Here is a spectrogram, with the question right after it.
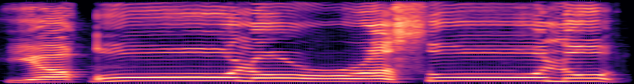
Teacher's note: واو ساکن سے پہلے پیش ہے، اس لیے واو مدہ ہوگا، واو مدہ کو ایک الف کے برابر کھینچ کر پڑھیے۔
